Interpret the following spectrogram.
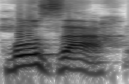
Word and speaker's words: Beaux-Arts: Belas Artes, se chama Beaux-Arts em francês, né? Então, Beaux-Arts se escreve B-E-A-U-X, Art, A-R-T-S. Aí eles mudaram o nome do museu para Beaux-Arts, assim, B-O-Z-A-R, que é como se pronuncia.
